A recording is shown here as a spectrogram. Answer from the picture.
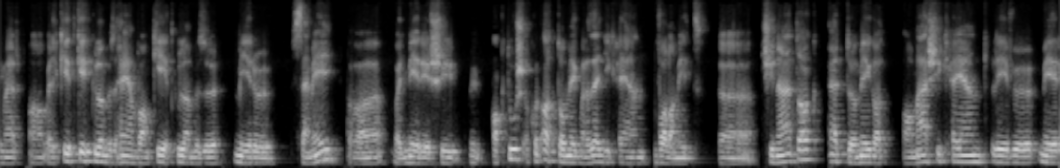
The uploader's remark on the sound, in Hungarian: Kétharmados Skype-podcast. A házban (munkahelyen!). Feltételezhetően Izlandon.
